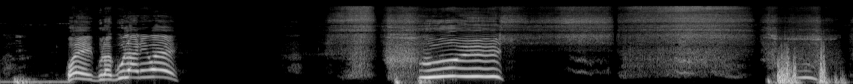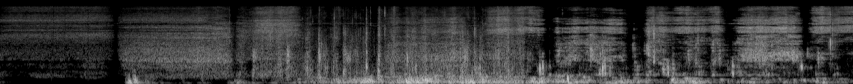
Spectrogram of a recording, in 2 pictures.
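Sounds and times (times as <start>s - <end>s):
breathy exhales: 5.2s - 11.6s, 12.4s - 17.0s.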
